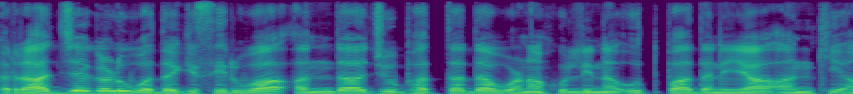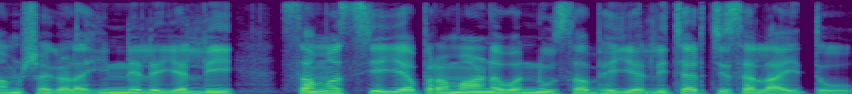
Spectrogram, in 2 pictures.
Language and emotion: Kannada, neutral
